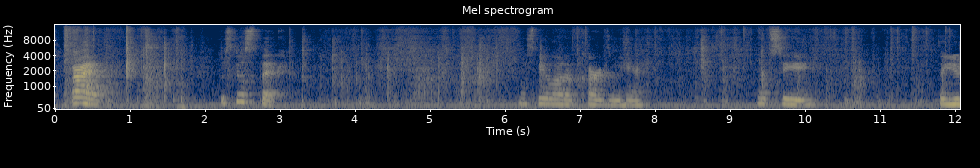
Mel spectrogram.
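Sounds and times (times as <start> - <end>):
paper rustling and crinkling: 3.6 - 12.0.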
